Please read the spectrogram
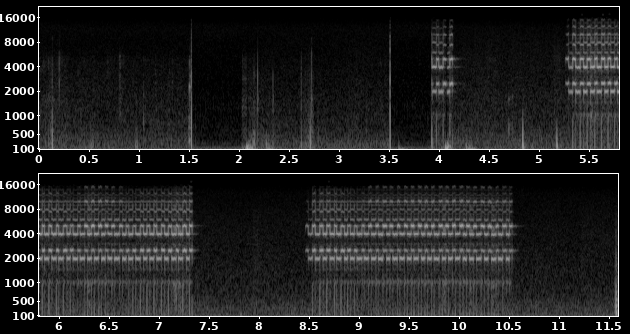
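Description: A cell phone rings in two long, bright electronic bursts with a pause between them, loud, after a few scattered clicks and soft thumps. No one speaks.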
